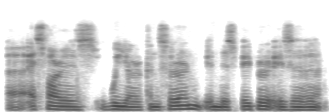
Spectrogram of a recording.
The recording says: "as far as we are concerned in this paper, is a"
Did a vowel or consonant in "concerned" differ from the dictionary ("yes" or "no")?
no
